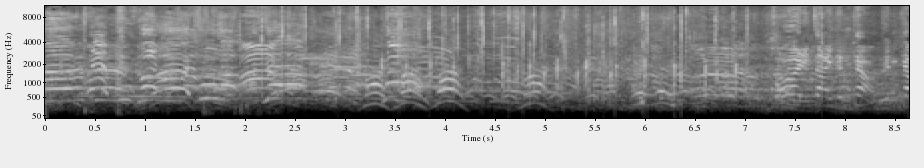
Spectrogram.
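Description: A crowd of spectators shouting and cheering at once, many raised voices overlapping without a break, calling encouragement to grapplers on the mat.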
